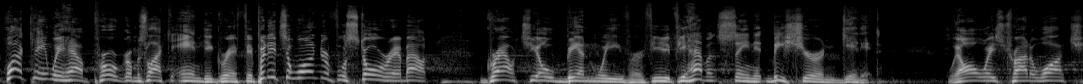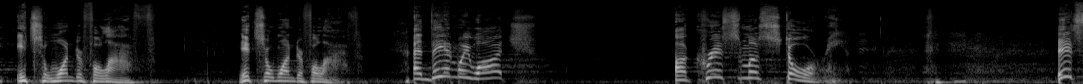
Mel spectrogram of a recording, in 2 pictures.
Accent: American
